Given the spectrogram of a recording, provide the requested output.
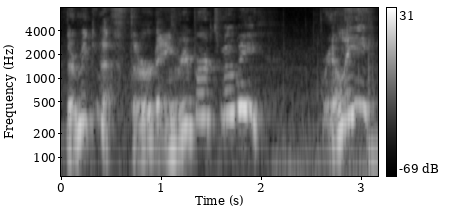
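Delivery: high, loud disbelief; astonished, squeaky-high questioning; incredulous surprise. Real, not acted. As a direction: pitch soars into a loud question. Reacting to news of movie.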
